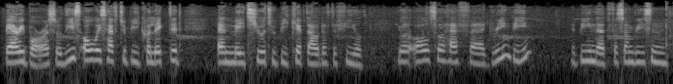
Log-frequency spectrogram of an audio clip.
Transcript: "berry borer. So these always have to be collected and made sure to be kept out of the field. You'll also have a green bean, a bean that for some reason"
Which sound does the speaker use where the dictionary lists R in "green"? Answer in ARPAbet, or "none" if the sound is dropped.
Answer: R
